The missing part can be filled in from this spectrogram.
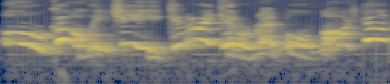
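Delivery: pitch going way up high and loud. Describing a guy whose real voice sounded this way, doing a Mickey Mouse voice. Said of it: "He sounded just like Mickey Mouse".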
